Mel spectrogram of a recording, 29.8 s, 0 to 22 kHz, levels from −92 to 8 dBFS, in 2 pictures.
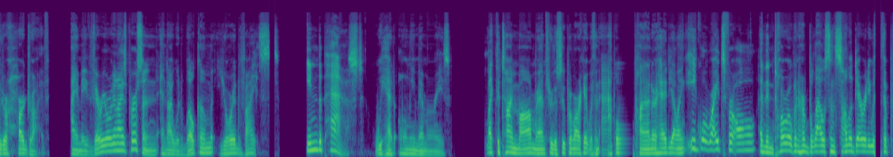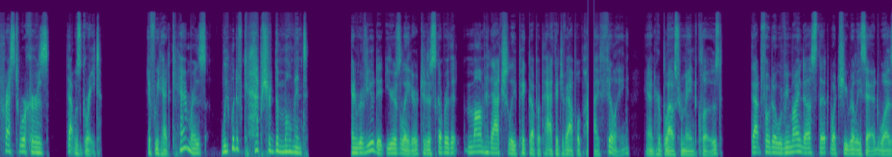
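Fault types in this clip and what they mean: Gap between chunks: at 4.49, 14.59 and 24.69 s the speech drops out for 100 ms, once every 10 s, the last between "a package of apple" and "filling and her blouse". The audio was delivered in 10-second pieces and each join was played with a short silence before the next piece started. Nothing is lost. The flow is simply broken at each boundary, giving a clipped, stuttering hole on a regular beat.
Short stall from a late packet: at 7.15, 7.53, 8.09 and 10.04 s a sound is held for 76, 38, 17 and 80 ms. Each time a packet reached the receiver late and its jitter buffer ran dry, so it stretched the last sound until the data came in and then resumed exactly where it left off. No speech is missing, but each moment sounds briefly frozen, with a faint buzz or dip.
Call audio freeze: from 10.30 to 10.57 s, just before "pie on her head", the speech stops moving forward for about a quarter of a second. 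The receiver fills 247 ms by extending the last sound into a fading buzz or hiss that ends in about 30 ms of silence. This is likely a burst of held-up packets emptying the jitter buffer. When they arrive the speech carries on intact, with the pause inserted.
Jitter buffer speed-up: from 14.45 to 18.16 s, between "open her blouse in" and "we would have captured", the speech runs about 5% fast, and from 22.22 to 22.87 s about 8% fast, with the pitch unchanged. Too much audio had built up in the receiver's buffer, so it trimmed many tiny pitch-period slices to catch up. About 150 ms and 70 ms are removed, and the delivery sounds slightly hurried.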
